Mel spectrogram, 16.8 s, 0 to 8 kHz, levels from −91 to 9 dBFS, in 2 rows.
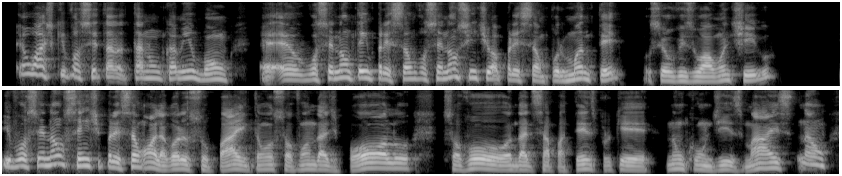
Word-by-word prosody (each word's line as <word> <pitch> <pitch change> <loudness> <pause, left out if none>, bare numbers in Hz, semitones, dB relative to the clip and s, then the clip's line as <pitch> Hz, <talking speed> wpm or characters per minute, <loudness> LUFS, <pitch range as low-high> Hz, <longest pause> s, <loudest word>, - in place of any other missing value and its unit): eu 315 +1 -1
acho 290 -6 0
que - - -5
você 220 -3 -2
está 220 - -1
está - - -2
num 195 -1 -3
caminho 190 +3 -1
bom. 165 0 0 0.3
Eh - - +2
eh - - +2
você 150 +4 -1
não 210 +2 +1
tem 205 0 +4
pressão, 180 -1 0
você 180 +1 -2
não 215 +5 0
sentiu 200 -3 0
a - - +1
pressão 140 -3 -1
por 130 +2 -1
manter 160 0 0 0.2
o - - -13
seu 130 -3 +1
visual 120 -1 +2
antigo 145 - -2 0.6
e - - 0
você 200 +3 +1
não 250 +4 +1
sente 205 -4 +1
pressão: 175 +2 +2
“Olha, 155 - +4
agora 125 +5 +3
eu 120 - +1
sou - - -5
pai, 120 0 +3
então 115 +3 -5
eu 120 - -2
só 120 - -3
vou 115 +1 -5
andar 115 -2 +1
de 90 - -10
polo, 145 +4 +3 0.3
só 110 - -4
vou 120 -2 +4
andar 105 0 +2
de 90 - -7
sapatênis 125 +1 -3
porque 105 -2 -2
não 130 +2 -3
condiz 110 -3 -4
mais”, 145 +7 0
não. 140 - -1
145 Hz, 190 wpm, -24 LUFS, 120-185 Hz, 0.6 s, tem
